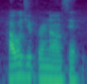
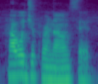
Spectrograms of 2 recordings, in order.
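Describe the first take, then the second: No difference in how they are said.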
